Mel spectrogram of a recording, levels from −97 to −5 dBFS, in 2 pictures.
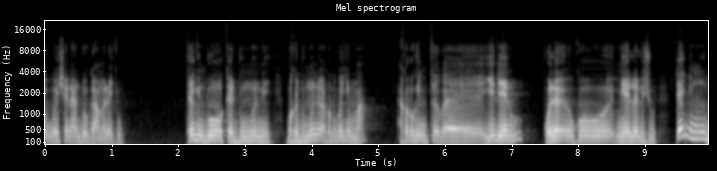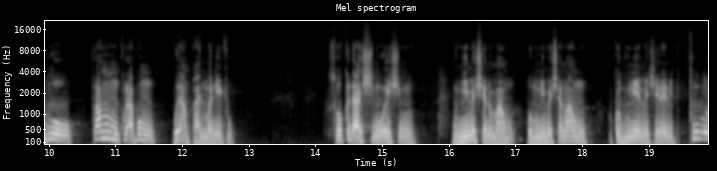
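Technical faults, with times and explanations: No technical faults can be heard in this speech recording.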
